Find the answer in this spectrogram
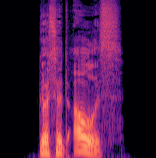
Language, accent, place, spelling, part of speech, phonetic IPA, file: German, Germany, Berlin, gösset aus, verb, [ˌɡœsət ˈaʊ̯s], De-gösset aus.ogg
- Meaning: second-person plural subjunctive II of ausgießen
